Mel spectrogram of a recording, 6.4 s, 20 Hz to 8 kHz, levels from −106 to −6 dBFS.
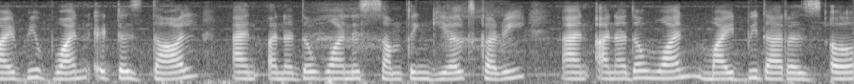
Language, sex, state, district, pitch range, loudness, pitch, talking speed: English, female, Haryana, Rohtak, 215-240 Hz, -19 LUFS, 225 Hz, 205 wpm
